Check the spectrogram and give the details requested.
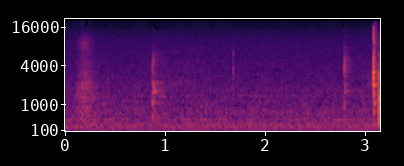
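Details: TimeUSB lithium battery charger holding a full battery. Faint, sparse ticks every second or two are the charger switching modes to maintain voltage without overcharging. Normal.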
